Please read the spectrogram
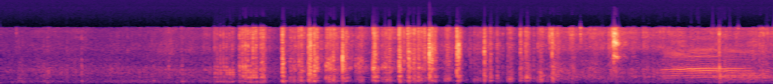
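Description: Skateboard on concrete steps: a long run of sharp, irregular clacks and knocks as the board rolls and hits the step edges. Near the end comes a drawn-out, wavering vocal call lasting about a second.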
